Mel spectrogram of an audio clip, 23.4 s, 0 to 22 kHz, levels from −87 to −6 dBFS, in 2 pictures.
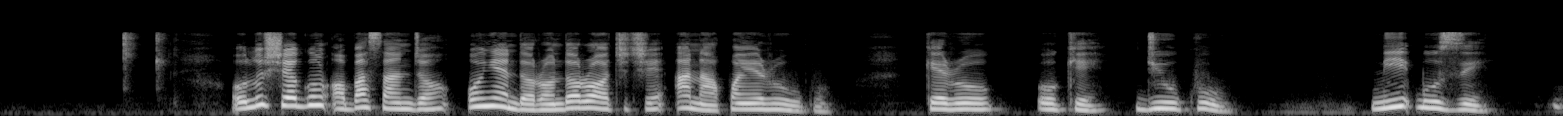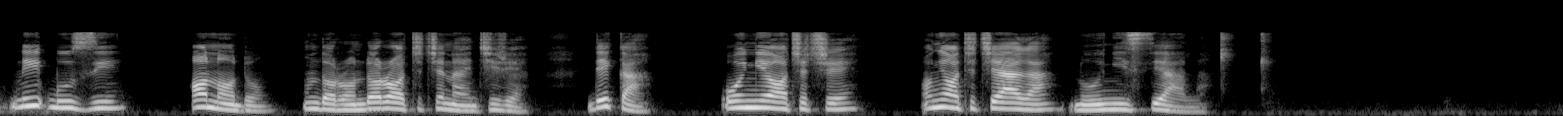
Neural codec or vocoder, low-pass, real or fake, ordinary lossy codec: none; none; real; none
